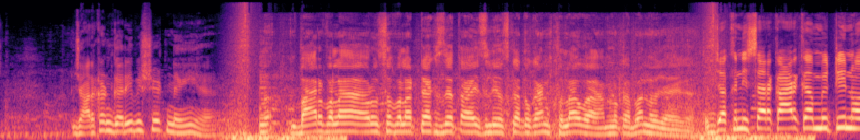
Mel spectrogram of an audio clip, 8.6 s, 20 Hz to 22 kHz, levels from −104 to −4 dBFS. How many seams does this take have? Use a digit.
2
